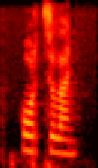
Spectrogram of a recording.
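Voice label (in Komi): "ортсылань", Komi, female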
